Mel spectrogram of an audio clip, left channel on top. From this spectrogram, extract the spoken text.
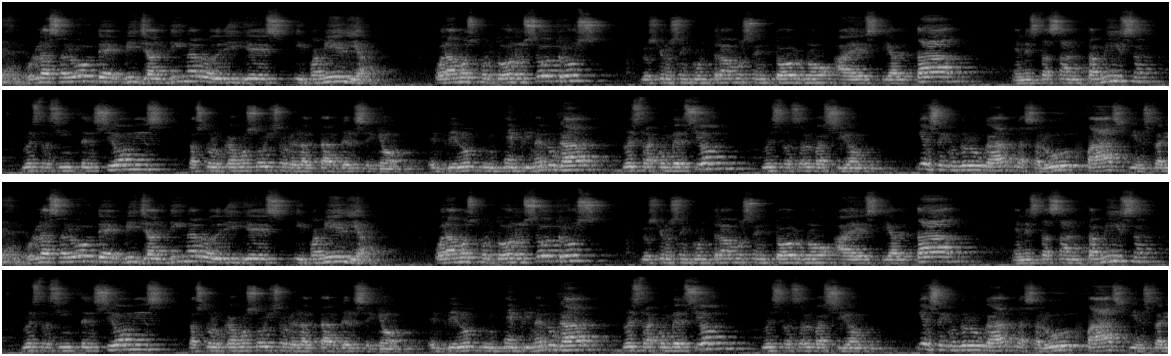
Por la salud de Villaldina Rodríguez y familia, oramos por todos nosotros, los que nos encontramos en torno a este altar, en esta Santa Misa. Nuestras intenciones las colocamos hoy sobre el altar del Señor. En primer lugar, nuestra conversión, nuestra salvación. Y en segundo lugar, la salud, paz, bienestar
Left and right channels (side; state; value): both; identical; correlation 1.00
